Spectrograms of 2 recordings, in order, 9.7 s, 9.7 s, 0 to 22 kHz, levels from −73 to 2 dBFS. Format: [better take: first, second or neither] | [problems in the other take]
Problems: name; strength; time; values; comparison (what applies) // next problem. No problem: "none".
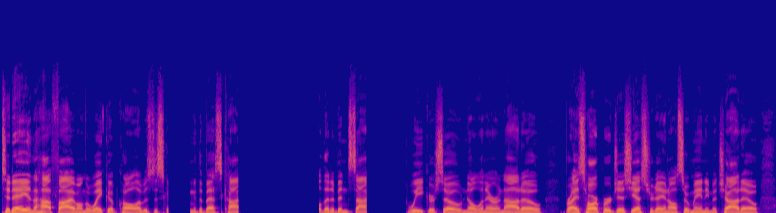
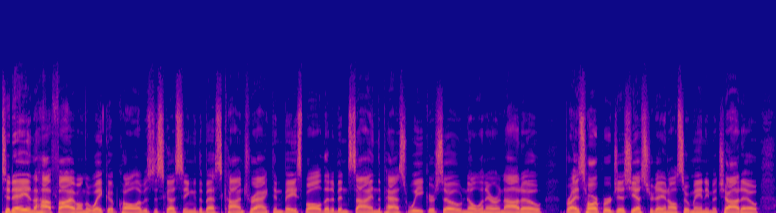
second | audio cutting out; at 2 s, at 3 s for 1 s and at 4.5 s for 0.5 s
